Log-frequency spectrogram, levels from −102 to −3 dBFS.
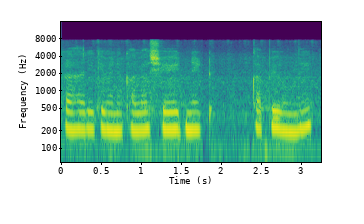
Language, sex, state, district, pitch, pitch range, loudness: Telugu, female, Telangana, Mahabubabad, 210 Hz, 210-220 Hz, -14 LUFS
